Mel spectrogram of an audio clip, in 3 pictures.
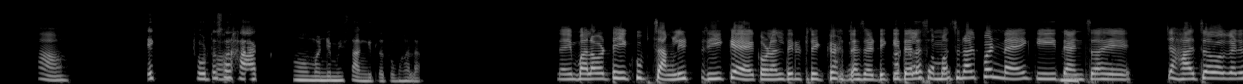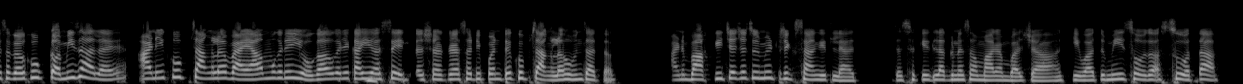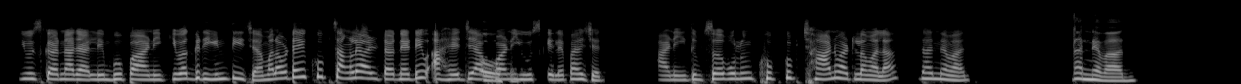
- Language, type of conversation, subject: Marathi, podcast, साखर आणि मीठ कमी करण्याचे सोपे उपाय
- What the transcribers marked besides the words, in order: in English: "हॅक"; in English: "ट्रिक"; in English: "ट्रिक"; laughing while speaking: "करण्यासाठी की"; in English: "ट्रिक्स"; other background noise; in English: "अल्टरनेटिव्ह"; other noise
